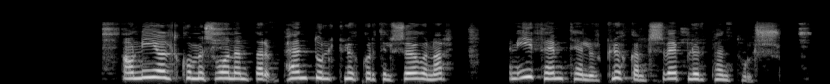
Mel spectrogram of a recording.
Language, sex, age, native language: Icelandic, female, 30-39, Icelandic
